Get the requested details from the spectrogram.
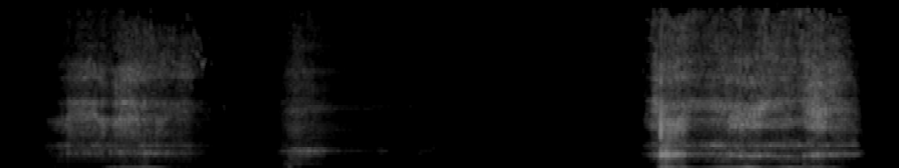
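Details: Simulated snoring from the cartoon dog Brian Griffin sleeping: three loud, rough, rattling breath sounds separated by pauses.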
